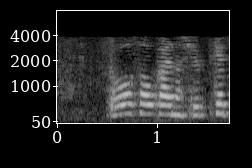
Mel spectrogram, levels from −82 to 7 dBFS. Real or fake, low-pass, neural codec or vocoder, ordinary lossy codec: real; 7.2 kHz; none; AAC, 16 kbps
